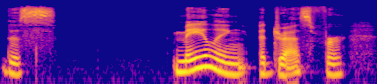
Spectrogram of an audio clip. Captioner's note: speaking French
